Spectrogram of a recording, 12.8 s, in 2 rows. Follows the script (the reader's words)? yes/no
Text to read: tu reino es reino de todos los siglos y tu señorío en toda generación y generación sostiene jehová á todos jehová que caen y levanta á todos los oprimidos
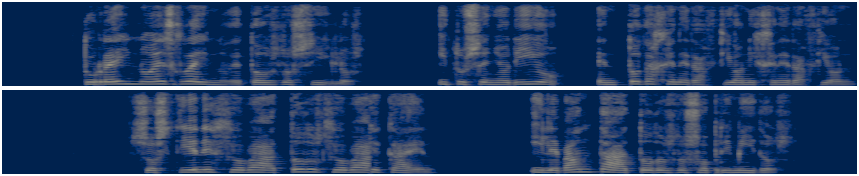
yes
